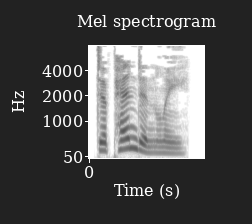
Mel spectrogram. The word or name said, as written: dependently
